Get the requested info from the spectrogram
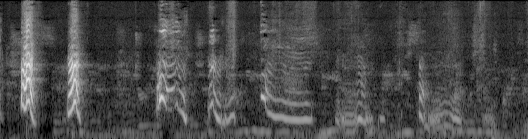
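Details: Alaskan malamute puppy opening with two sharp, loud barks, then a run of descending whines and wavering howl-like moans that grow softer toward the end.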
